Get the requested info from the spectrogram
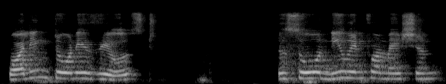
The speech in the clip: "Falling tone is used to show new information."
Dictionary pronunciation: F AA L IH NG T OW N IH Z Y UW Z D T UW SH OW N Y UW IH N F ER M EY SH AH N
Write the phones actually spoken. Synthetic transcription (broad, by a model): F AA L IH NG T OW N IH Z Y UW Z D T UW S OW N Y UW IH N F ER M EY SH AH N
